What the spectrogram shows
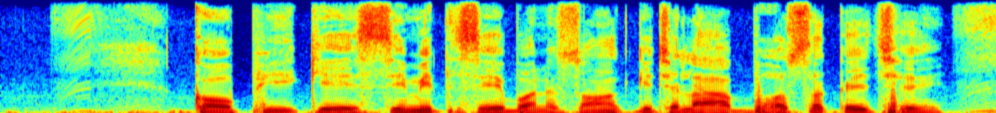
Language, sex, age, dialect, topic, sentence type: Maithili, male, 18-24, Southern/Standard, agriculture, statement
